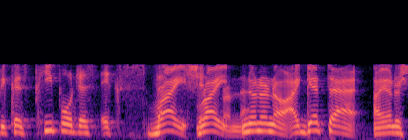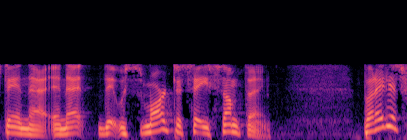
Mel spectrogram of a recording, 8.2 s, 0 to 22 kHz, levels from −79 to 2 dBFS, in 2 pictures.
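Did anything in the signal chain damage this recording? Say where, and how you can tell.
No, nothing in the signal chain stood out as damaging this speech on listening, and the telephone-band G.711 coding with no content above about 3.8 kHz is what that path normally sounds like.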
